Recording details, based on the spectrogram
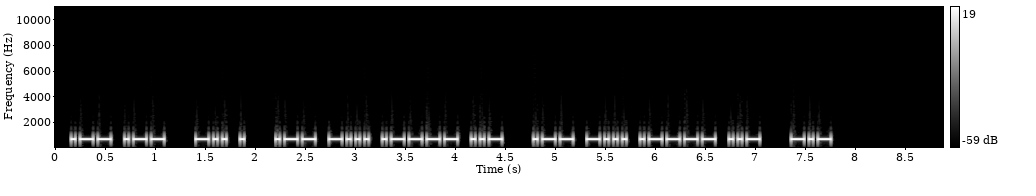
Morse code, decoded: WW DE WB1U WB1U K

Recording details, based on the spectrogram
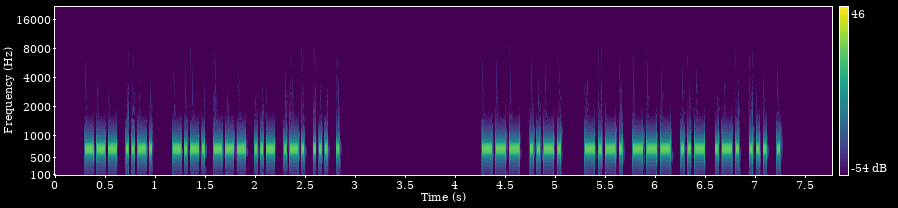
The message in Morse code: OF COURSE OF COURSE

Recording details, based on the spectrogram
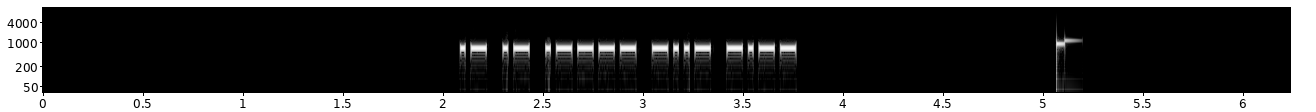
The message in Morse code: AA1XY

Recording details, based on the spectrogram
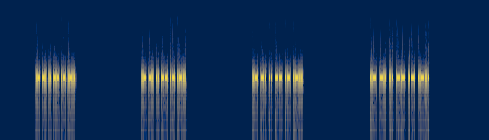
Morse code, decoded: ANIMAL ANIMAL ANIMAL ANIMAL

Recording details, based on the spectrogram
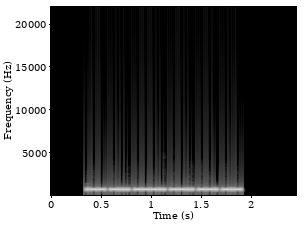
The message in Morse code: WB8ZGK

